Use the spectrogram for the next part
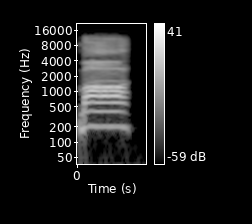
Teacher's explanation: This is the first tone. It's high and totally flat. Kind of like you're singing a high note and just holding it.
